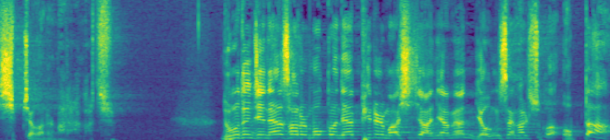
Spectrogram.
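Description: A man speaks in a raised, projected voice at an extremely high pitch. His intonation is fairly even, his pace moderate, and the background quiet. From South Korea. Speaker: pastor. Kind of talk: sermon. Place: church. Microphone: podium.

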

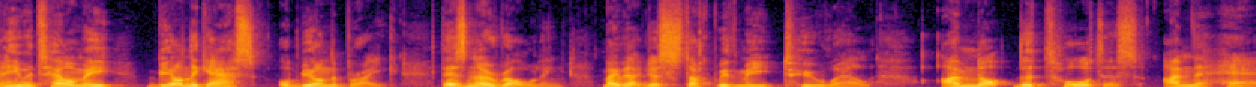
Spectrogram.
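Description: Using vocal fry and a fairly high pitch, a man speaks at a moderate pace with very wide pitch swings over a quiet background. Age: 40s. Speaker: fitness vlogger. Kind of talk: vlog monologue to camera. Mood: earnest, reflective. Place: garage.

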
